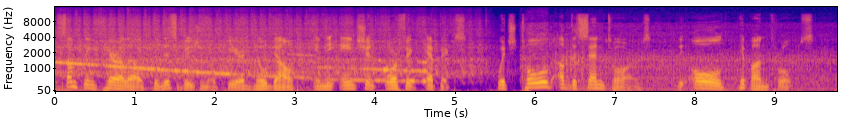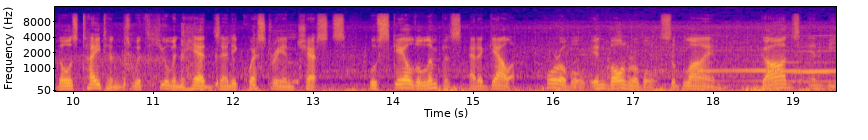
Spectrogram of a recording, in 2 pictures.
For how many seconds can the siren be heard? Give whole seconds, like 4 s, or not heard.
6 s.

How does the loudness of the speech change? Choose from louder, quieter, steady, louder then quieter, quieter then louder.
steady.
